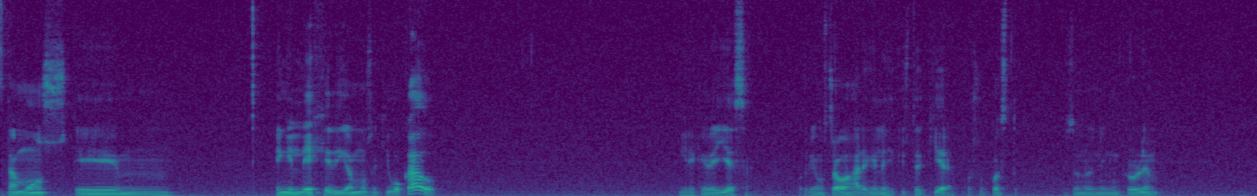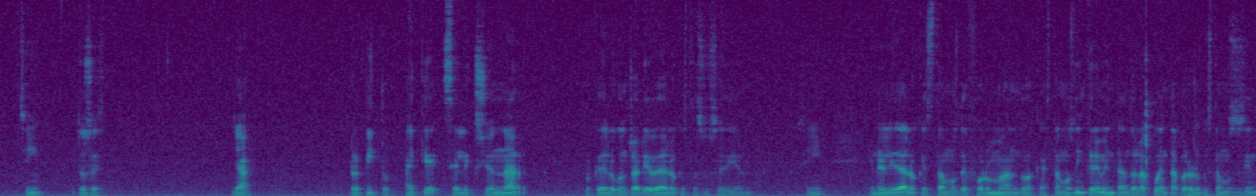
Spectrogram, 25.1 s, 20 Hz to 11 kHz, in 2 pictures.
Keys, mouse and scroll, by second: 5.5 click, 8.5 click, 10.3 click, 11.5 click, 14.6 click, 16.5 click, 18.3-19.6 middle drag, 20.9-23.3 middle drag, 23.5-24.1 scroll up 1, 24.1-24.4 scroll up 1, 24.6 shift+middle click.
